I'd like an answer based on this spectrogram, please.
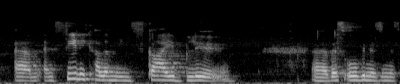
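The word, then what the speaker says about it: coelicolor: materials design and and at different scales it's pronounced Sealy color and Sealy color means sky-blue this organism is called progam streptomyces Sealy color and it is you know this beautiful blue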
